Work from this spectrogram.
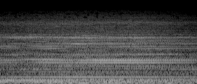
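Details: Water-cooled walk-in cooler compressor after water regulating valve adjustment, head pressure 150, back pressure 21.2, cold suction line: steady even mid-pitched hum, no knocking or rattles; running normally.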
